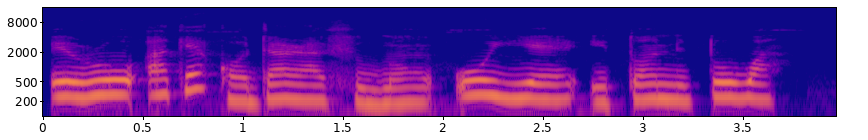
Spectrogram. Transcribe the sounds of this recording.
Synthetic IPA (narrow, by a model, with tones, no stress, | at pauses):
e˨ɾo˧a˧kɛ˦kɔ˨da˦ɾa˧ʃu˨ɡ͡bɔ̃˨˦o˦jɛ˧i˨tɔ̃˨˦nĩ˧to˦wa˦˨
